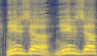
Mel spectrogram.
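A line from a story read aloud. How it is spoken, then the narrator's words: Shouting. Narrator (Russian): кричала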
